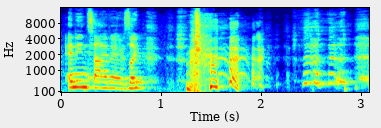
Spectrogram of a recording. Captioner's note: breathing rapidly; both laughing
